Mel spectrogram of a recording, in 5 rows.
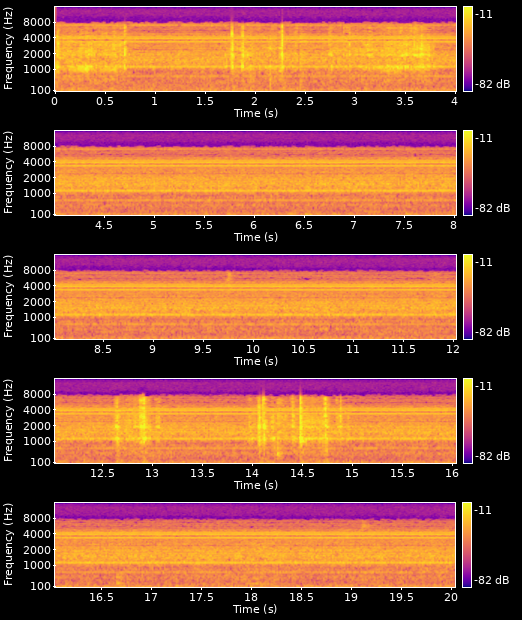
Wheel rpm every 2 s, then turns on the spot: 10, 0, 0, 0, 0, 0, 10, 0, 0, 0.
none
